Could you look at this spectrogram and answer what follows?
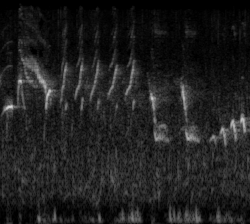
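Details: Shama song meant to train or lure other shamas: a rising whistle, then a quick run of bright chirps, falling slurs and a soft rolling finish, over nature sounds and water, with low thuds.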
